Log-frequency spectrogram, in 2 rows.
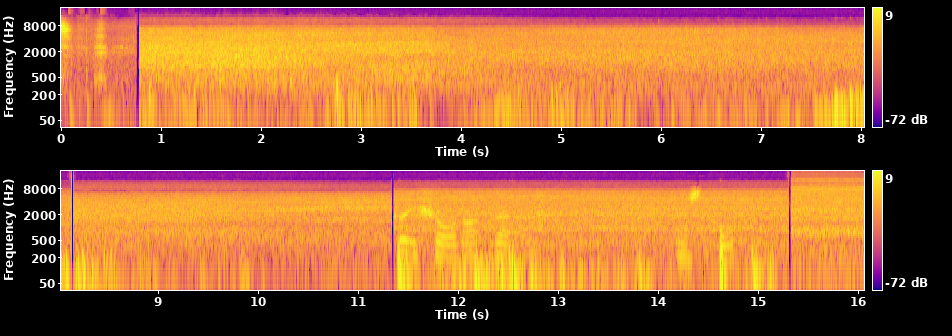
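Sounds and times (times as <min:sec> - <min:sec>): wind gusts on microphone: 0:00.8 - 0:10.1, 0:11.4 - 0:16.0
waterfall rushing water: 0:15.4 - 0:16.0.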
